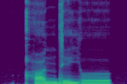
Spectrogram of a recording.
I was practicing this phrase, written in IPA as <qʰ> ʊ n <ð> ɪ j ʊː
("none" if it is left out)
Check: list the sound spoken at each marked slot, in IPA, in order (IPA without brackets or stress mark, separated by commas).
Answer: qʰ, d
